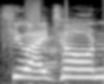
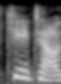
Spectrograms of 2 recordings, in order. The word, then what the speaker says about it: Qitone: I pronounced it Qi Tone this morning, but it's Ketone.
